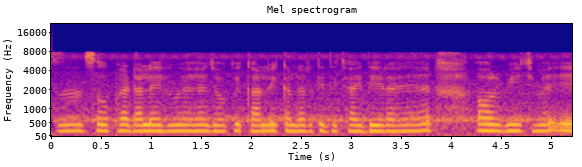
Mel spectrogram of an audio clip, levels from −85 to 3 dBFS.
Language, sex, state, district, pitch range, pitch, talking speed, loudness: Hindi, female, Delhi, New Delhi, 210-220 Hz, 215 Hz, 240 wpm, -14 LUFS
